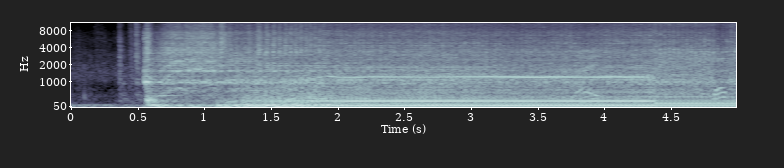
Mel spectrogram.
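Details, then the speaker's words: AGT Industrial H13R mini excavator buried in mud all winter with the battery left in, cold-started on choke with throttle about 3/4 then more; a few seconds of cranking, then it catches and settles into a lumpy idle; slight struggle but it started. "pretty crazy. So, leaving the battery in the machine the whole winter. Slight struggle in the beginning, but it worked."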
